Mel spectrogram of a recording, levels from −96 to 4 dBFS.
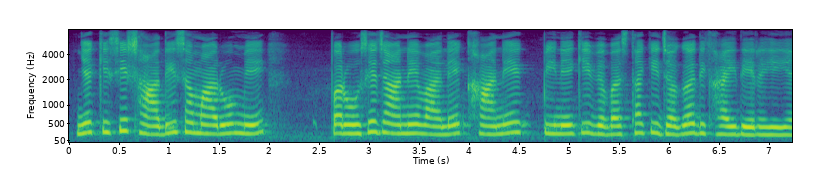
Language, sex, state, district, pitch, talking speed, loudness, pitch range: Hindi, female, Uttar Pradesh, Lalitpur, 235 Hz, 150 wpm, -11 LUFS, 220-255 Hz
